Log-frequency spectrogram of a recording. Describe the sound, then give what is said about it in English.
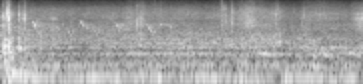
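Faint, steady buzzing of honeybees in an opened beehive in an apiary, a soft insect hum with a few sharper buzzes passing close near the start. “Yeah, they're a little bit buzzy already. This hive is getting strong.”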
